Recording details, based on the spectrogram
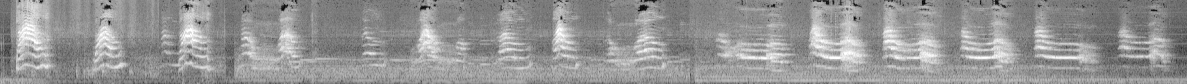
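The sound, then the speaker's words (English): Asian hybrid cats, bred for their distinctive markings, meow over and over, loud, a steady string of about twenty calls, some rising and some rougher and wailing, over a low constant hum with no one talking. “Now, the Asian cat hybrids are becoming trendy as they're bred for their distinctive markings.”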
